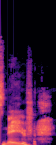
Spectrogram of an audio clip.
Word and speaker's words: Niamh: Yeah, it's my initials because my name is spelled N-I-A-M-H and that would just be terrible for business because it's pronounced Neve.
